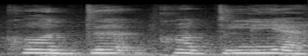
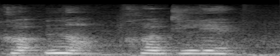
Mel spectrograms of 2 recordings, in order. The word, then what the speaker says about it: Caudalie: I got something from Codlier, I think it's pronounced. Codlier, because it doesn't have an accent on the E.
